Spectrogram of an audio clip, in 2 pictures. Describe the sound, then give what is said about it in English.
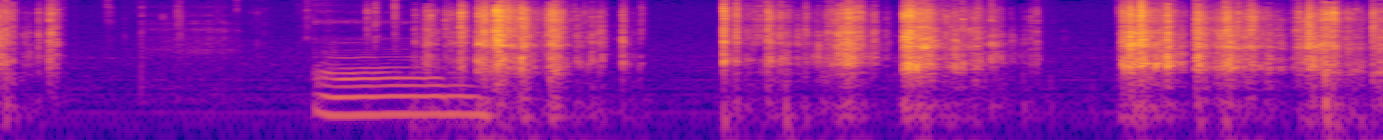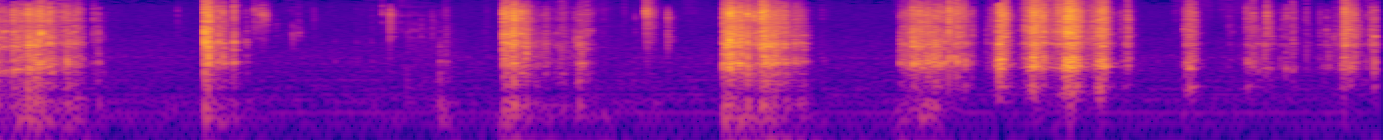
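Dice rattle and tumble across a hard surface in a series of clattering bursts, several rolls in a row with short pauses between, fairly loud, after a brief hummed voice at the start; the dice are rolled for damage in a tabletop role-playing game. “Do I even have enough dice for this?”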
